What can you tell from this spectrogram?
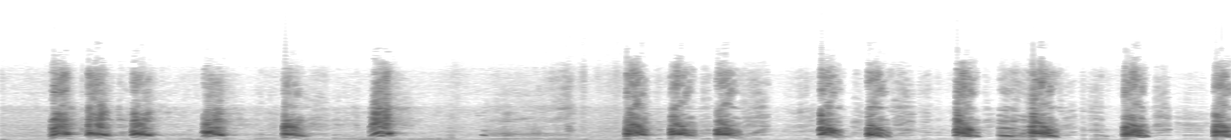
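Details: Staffordshire Bull Terrier Brogan, four years old, barking while playing with his big hard plastic ball. A long series of sharp, evenly loud barks, each a short burst, with a brief pause in the middle before rapid barking resumes.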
